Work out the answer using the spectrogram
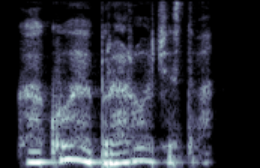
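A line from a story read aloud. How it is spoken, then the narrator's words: Fearful, constricted whisper. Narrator (Russian): прошептала я, чувствуя, как страх сковывает мое горло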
